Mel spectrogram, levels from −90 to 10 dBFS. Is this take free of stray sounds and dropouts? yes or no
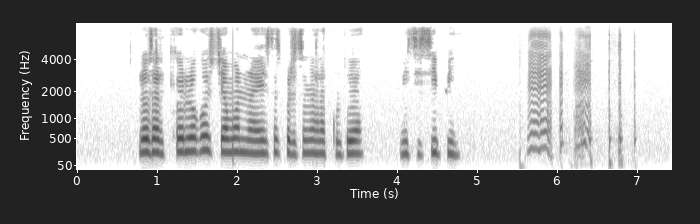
no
